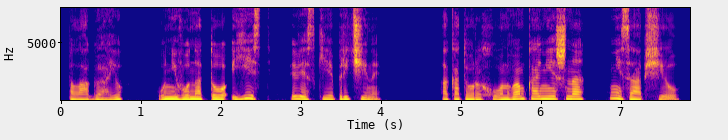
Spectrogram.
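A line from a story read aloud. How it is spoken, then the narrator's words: Calm remark. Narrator (Russian): спокойно заметил Илар Дантре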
